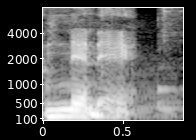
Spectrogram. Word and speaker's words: Nene: This is where Van lives with his father Val and his sister Nene. I think that's how you pronounce it. As a kid, I pronounced it nin.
